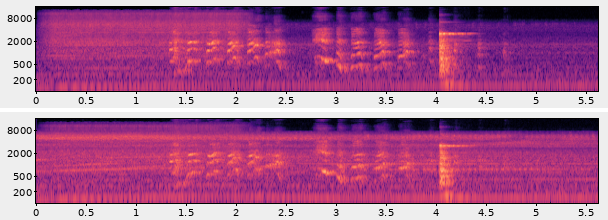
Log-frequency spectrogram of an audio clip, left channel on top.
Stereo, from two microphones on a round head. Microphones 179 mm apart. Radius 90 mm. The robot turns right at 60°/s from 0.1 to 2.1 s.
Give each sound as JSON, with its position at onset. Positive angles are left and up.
{"t": 1.3, "sound": "laughter", "side_deg": 45, "distance_m": 1.3}
{"t": 4.0, "sound": "a piano", "side_deg": 50, "distance_m": 1.6}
